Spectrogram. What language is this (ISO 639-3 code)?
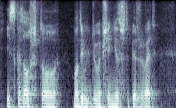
rus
